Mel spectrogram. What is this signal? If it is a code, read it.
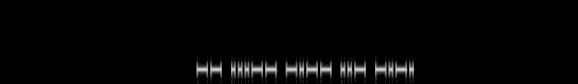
Morse code, heard as a keyed tone, about 36 wpm, 700 Hz. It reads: M3YUC
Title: DXCC-100 Call Signs - 5 Characters - Repeated 3x - 35wpm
